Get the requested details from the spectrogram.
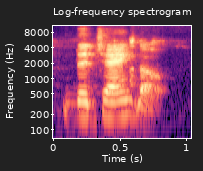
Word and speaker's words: Django: The Django. The D is silent, motherfucker.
